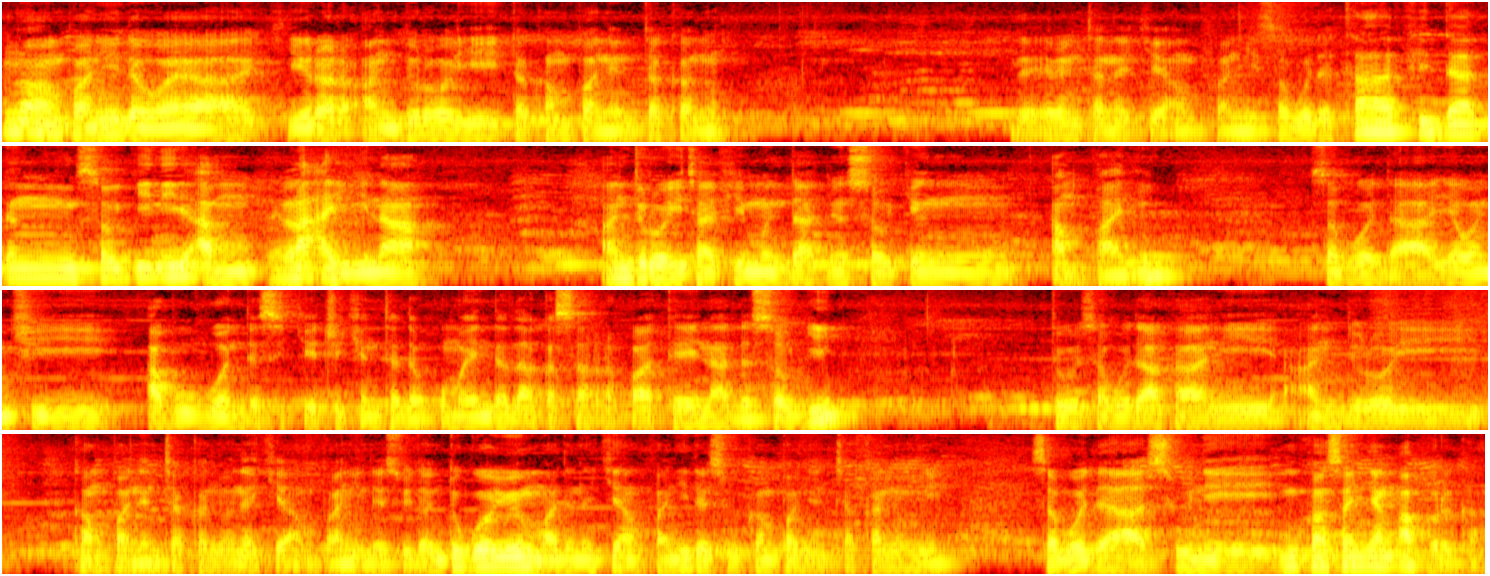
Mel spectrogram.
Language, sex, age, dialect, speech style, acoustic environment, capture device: Hausa, male, 35-44, Nigeria - Kano, happy, people talking; appliances; nature, mobile / Linux / Chrome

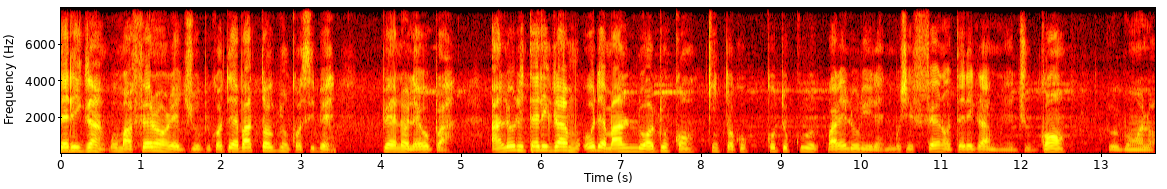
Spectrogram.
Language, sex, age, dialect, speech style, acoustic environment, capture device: Yoruba, male, 35-44, Nigeria - Lagos Yoruba, happy, people talking, desktop / Linux / Chrome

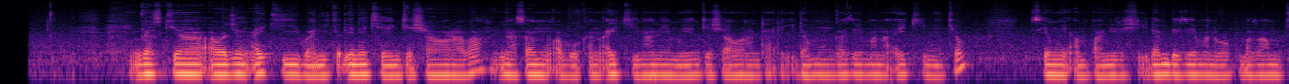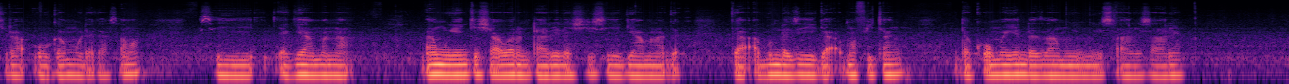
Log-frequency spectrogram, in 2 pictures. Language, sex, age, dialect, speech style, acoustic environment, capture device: Hausa, male, 18-24, Nigeria - Nigerian Standard, happy; excited; focused, silence; nature; appliances, mobile / Linux / Chrome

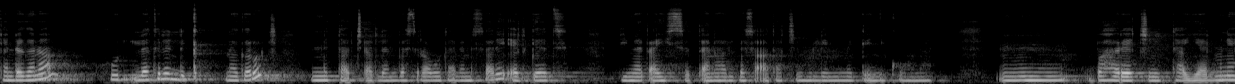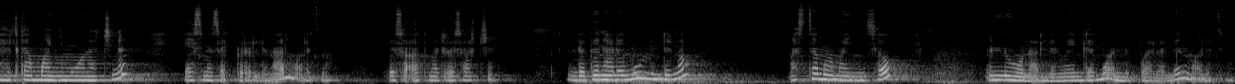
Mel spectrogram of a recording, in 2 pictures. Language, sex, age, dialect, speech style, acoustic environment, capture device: Amharic, female, 25-34, Ethiopia - Addis Ababa, happy, silence, mobile / Linux / Chrome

